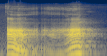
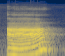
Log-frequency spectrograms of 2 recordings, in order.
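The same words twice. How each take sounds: First: The vowel is said with the third tone. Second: The vowel is said with the second tone. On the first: "Now the third tone" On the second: "Second tone"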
